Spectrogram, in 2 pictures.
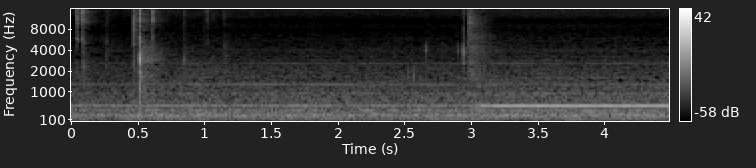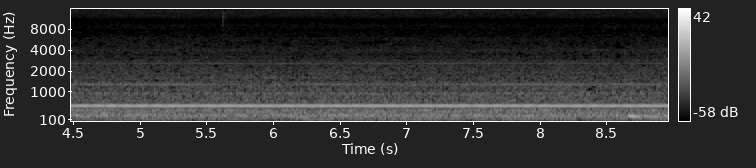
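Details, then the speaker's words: Monopolar electrosurgical unit (Bovie) in coagulation mode, same power as cutting, with little cutting effect: steady electronic tone over room hum with a few faint crackles. "코어글리에서 마찬가지예요 똑같이 이제 별로 잘라지는 기능 없이"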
